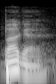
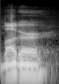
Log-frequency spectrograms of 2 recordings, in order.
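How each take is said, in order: First: It is said in a British accent. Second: It is said in an American accent.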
